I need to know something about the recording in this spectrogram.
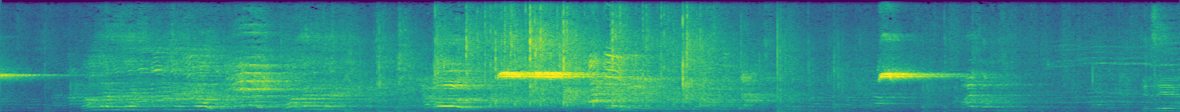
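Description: Sneakers squeak on a hard indoor floor in an echoing hall.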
